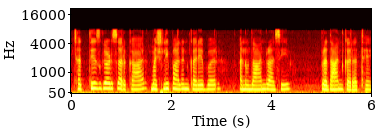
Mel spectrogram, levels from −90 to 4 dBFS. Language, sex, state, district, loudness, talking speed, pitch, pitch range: Chhattisgarhi, female, Chhattisgarh, Bastar, -15 LUFS, 100 wpm, 210 Hz, 200-225 Hz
